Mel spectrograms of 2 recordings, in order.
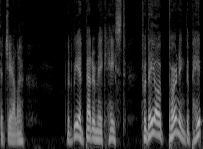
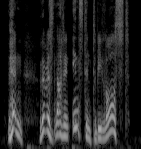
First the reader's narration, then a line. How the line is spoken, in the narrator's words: cried the physician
